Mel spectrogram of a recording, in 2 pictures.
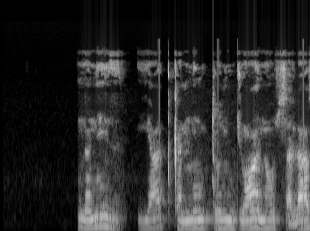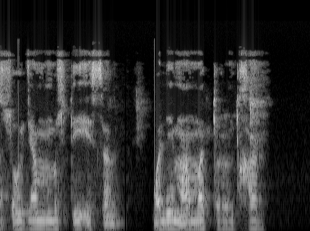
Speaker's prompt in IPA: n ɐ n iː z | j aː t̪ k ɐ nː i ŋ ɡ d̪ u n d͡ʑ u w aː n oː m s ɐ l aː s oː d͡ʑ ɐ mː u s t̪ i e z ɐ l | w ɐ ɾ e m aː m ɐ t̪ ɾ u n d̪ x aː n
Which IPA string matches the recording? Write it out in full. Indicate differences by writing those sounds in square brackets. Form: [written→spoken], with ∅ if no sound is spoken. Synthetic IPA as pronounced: n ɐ n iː z | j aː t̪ k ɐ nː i ŋ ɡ [d̪→t̪] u n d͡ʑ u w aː n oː [m→∅] s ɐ l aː s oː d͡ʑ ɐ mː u s t̪ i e [z→s] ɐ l | w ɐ [ɾ→l] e m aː m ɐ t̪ ɾ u n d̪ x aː n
